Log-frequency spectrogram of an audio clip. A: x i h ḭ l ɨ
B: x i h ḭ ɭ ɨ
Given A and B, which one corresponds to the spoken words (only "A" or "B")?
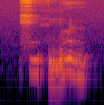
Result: A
